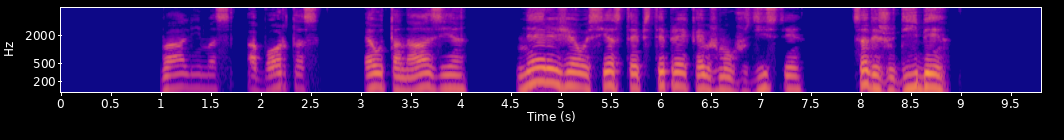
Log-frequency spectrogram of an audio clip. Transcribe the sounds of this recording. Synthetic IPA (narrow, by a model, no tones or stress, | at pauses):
vɑːlʲiːmɐsɐbɔɾt̪ɐs | ɛʊt̪ɐnɑːzʲɪjɛ | nʲɛɾʲɪʒʲɛosʲɛst̪ɐɪpsʲt̪ʲɪpʲɾʲɛjkɐɪpʒmoʒud̪ʲiːsʲt̪ʲeː | sɐʋʲɪʒud̪ʲiːbʲeː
